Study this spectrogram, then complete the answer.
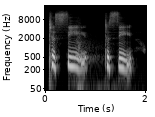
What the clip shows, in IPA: tə -siː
